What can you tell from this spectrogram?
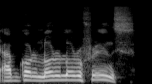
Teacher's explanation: they don't pronounce t at all they pronounce r in that case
